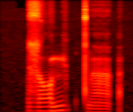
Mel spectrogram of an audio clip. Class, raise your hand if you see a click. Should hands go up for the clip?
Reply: no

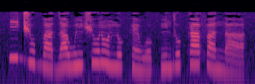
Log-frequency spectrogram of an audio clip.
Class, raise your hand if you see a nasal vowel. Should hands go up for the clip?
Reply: yes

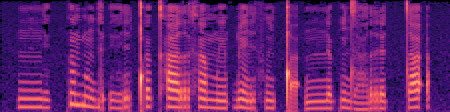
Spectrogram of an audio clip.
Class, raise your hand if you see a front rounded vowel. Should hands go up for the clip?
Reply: yes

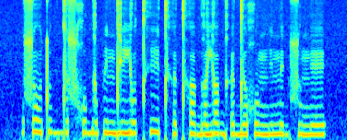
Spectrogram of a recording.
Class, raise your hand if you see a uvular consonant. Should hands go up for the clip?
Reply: yes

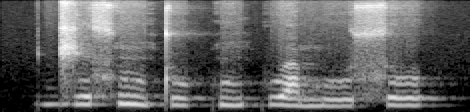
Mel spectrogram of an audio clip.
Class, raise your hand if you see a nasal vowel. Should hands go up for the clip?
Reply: yes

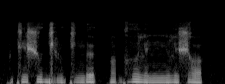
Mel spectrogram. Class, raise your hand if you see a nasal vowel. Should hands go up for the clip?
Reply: no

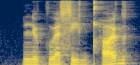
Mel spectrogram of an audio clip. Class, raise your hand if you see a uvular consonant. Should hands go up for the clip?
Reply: yes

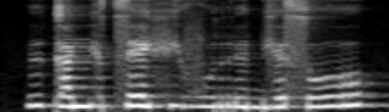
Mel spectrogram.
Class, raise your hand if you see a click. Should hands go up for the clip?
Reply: no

